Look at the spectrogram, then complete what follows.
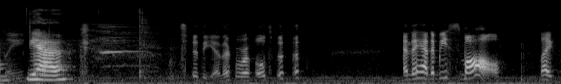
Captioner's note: laughter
